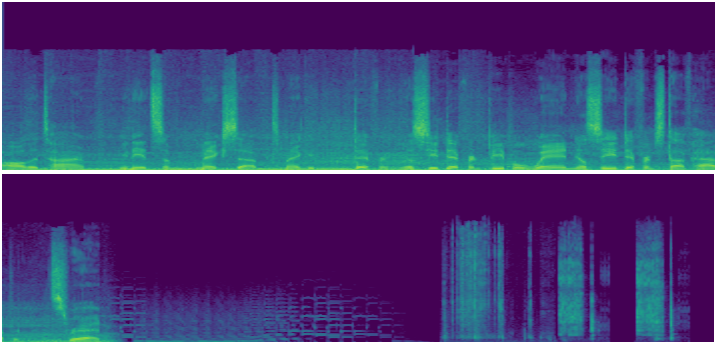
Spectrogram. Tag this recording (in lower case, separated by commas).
speech, music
